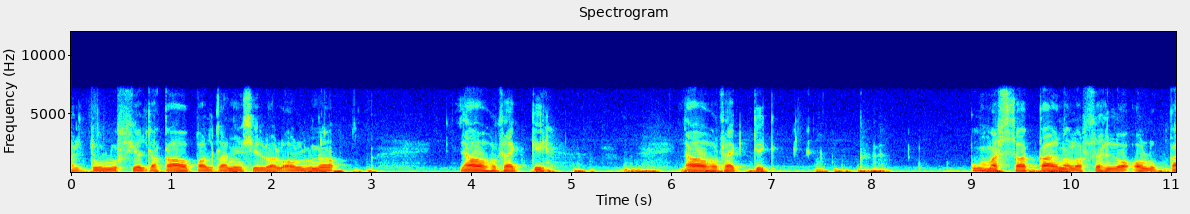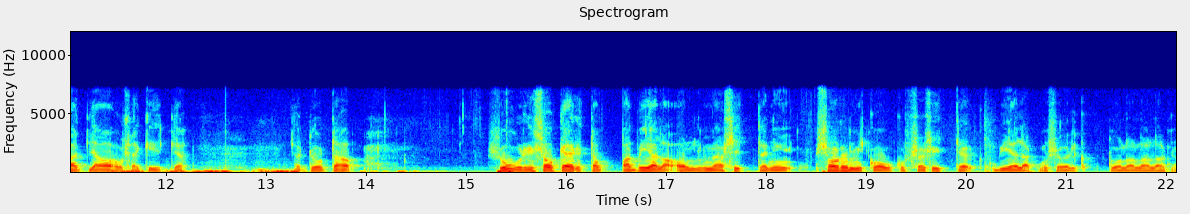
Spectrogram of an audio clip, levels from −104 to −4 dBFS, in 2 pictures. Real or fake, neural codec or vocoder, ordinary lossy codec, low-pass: real; none; none; 7.2 kHz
